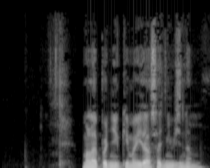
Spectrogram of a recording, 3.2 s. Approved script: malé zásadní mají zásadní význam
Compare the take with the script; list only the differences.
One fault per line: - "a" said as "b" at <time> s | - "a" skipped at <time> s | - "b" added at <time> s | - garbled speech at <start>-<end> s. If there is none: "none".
- "zásadní" said as "podniky" at 1.5 s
